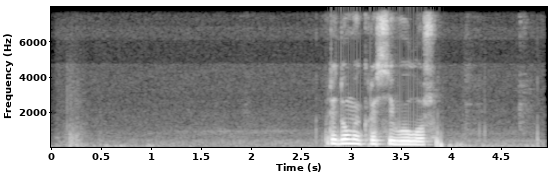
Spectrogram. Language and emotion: Russian, neutral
